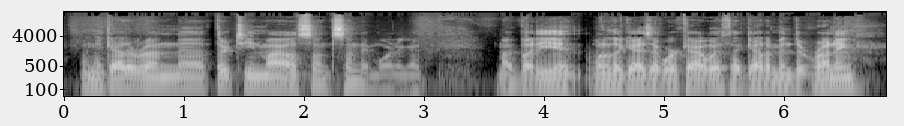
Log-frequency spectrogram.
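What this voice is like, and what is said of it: Unusually deep, cold-affected voice. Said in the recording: “even though I have a deep voice, it's not usually this deep. So I'm obviously fighting some sort of cold or something.”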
